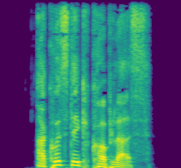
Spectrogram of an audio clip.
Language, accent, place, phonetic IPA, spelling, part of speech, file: German, Germany, Berlin, [aˈkʊstɪkˌkɔplɐs], Akustikkopplers, noun, De-Akustikkopplers.ogg
- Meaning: genitive singular of Akustikkoppler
